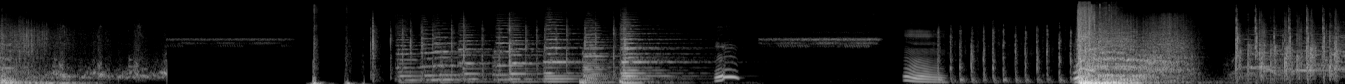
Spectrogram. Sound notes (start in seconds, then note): 3.6 tapping feet; 7.6 crickets chirping; 10.6 growl, stomp; 12.3 cheers and applause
